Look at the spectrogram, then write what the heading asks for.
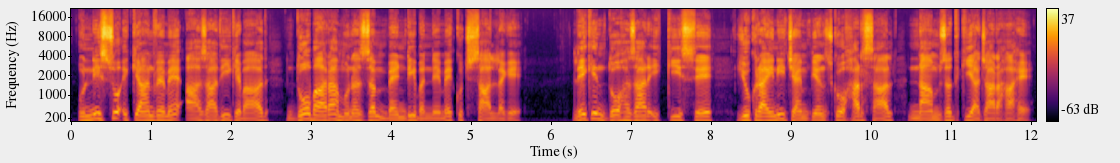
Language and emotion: Urdu, neutral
